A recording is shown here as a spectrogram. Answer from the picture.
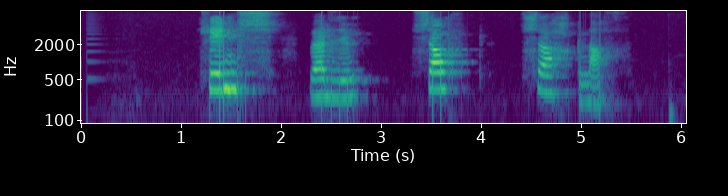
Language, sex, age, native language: Icelandic, male, 7, Icelandic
